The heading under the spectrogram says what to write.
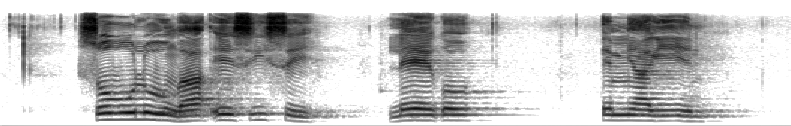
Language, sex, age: South Ndebele, male, 19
